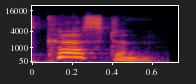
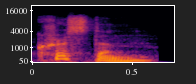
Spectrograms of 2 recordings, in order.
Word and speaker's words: Kirsten: and your first name it's kirsten uh was that kristen no i'll spell it for you k-i-r-s-t-e-n ah sorry about that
